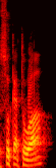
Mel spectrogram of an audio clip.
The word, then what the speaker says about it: SOHCAHTOA: Effectivement, SOHCAHTOA, hein, SOHCAHTOA, SOHCAHTOA pour sinus, SO, donc SO, S-O-H, on n'entend pas la H, hein, SOH, KASH, TOA, hein, faudrait essayer de prononcer les H, mais SO pour sinus égale opposé sur hypoténuse, pardon.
